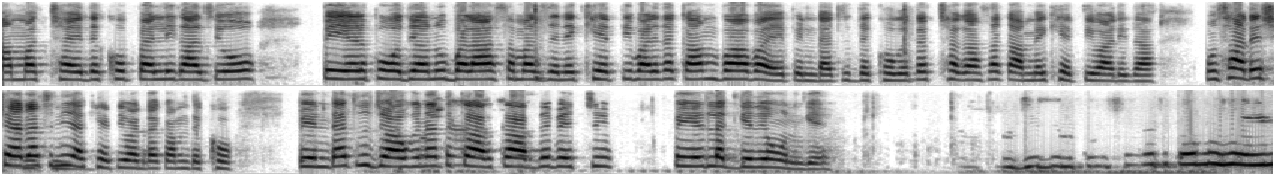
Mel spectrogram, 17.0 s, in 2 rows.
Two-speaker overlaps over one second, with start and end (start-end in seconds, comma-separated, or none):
10.9-12.2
